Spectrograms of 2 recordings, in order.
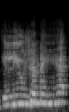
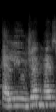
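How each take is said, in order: First: "इल्यूजन" said with an "इ" at the start, marked wrong; mock the wrong "इल्यूजन"; wrong pronunciation. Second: "एल्यूजन" said with an "ए" at the start; correct pronunciation. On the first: (गलत उच्चारण "इल्यूजन") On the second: (सही उच्चारण "एल्यूजन") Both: Shown as a demonstration.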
